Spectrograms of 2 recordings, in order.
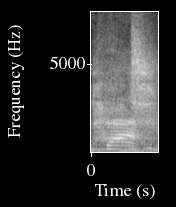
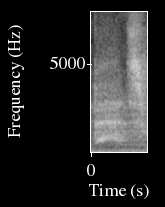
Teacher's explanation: you'll have pat with a soft puff, and then bats with the buzzing sound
